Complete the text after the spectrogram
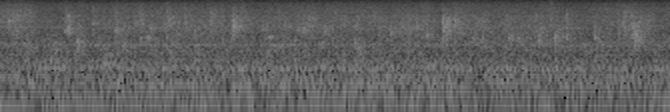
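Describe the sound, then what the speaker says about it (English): Hands rinsed under a running kitchen tap, a steady close splashing flow of water with slight spatter variations, no voices. "I'm going to rinse my hands quickly"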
